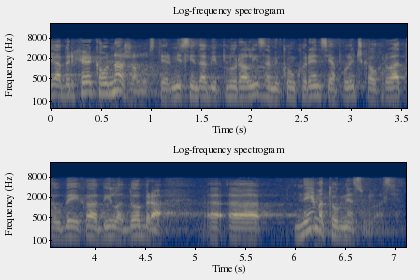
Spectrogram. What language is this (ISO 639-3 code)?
hrv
